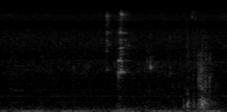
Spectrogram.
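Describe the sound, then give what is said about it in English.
A speaker pauses to drink some water: faint, wet sipping and swallowing sounds over a low steady hum, a few soft gulps spread across the pause, ending with a short sharp knock like a glass being set down. “I'm gonna take some water.”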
